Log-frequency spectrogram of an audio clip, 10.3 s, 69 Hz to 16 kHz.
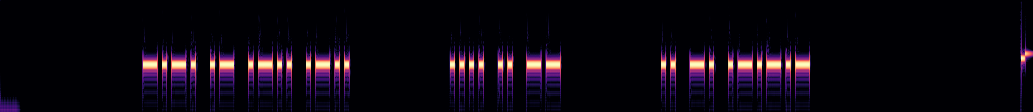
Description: Morse code, heard as a keyed tone, about 25 wpm, 700 Hz. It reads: CALL HIM IN.
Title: 3x Word-Spacing - Sentences from Top 100 Words - 25wpm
